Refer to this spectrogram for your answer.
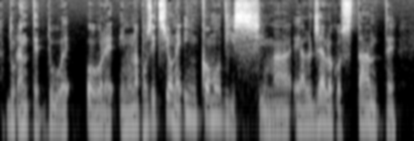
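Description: In a low male voice, an actor gives a theatrical dramatic reading as a tormented, fervent Italian army officer in the First World War trenches. The monologue is halting and full of repeated phrases, swinging from hushed to frenzied.

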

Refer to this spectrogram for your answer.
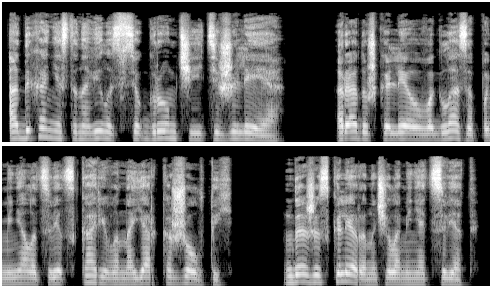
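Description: Woman narrator for a fantasy audiobook, lowish voice, dry close sound. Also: darkish tone, no echo. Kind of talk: scripted narration.

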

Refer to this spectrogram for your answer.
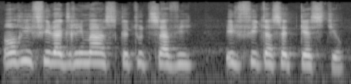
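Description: A woman's voice: on the high side, steady tone, moderate pace. Woman narrating an audiobook.

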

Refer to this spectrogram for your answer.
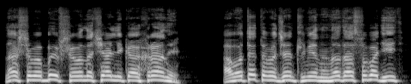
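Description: A man voicing a hysterical middle-aged restaurant director, shrill, excited and flustered. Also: normal speed, husky. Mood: shrill, agitated.

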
